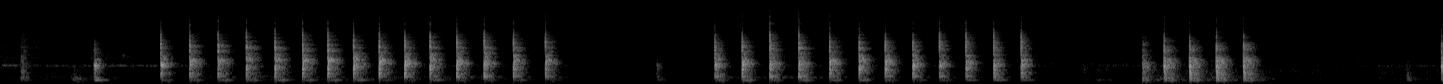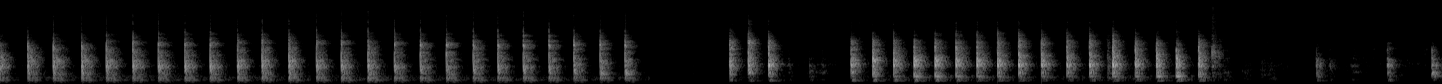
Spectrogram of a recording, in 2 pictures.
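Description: Round wooden mallet striking the handle of a gouge, driving it into an oak block to hollow out a spoon bowl. The blows come in quick even runs of about three or four a second, broken by short pauses.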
